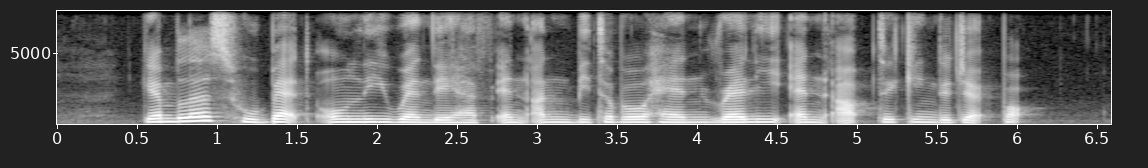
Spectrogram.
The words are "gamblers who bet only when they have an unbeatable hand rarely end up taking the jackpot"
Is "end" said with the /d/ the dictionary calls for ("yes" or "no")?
yes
